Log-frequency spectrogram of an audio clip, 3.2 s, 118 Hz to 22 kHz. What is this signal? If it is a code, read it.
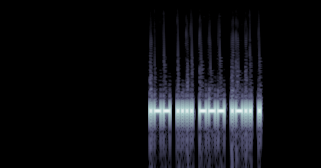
Morse code, heard as a keyed tone, about 49 wpm, 700 Hz. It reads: WHOLE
